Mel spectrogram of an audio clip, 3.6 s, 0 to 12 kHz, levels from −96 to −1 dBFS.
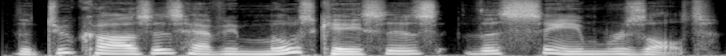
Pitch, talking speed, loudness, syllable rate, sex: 160 Hz, 165 wpm, -17 LUFS, 3.9 syllables/s, male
